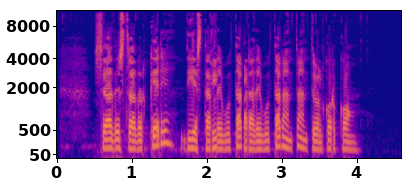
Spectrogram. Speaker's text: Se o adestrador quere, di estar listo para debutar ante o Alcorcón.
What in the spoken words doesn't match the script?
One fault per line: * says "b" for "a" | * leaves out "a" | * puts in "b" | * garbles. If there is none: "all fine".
* says "debutar" for "listo"
* puts in "ante"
